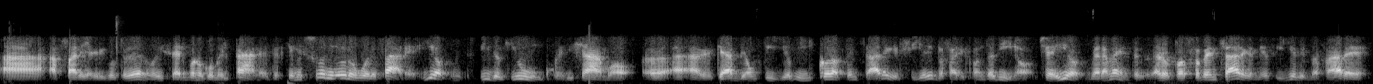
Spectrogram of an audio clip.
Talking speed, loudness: 210 wpm, -20 LUFS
